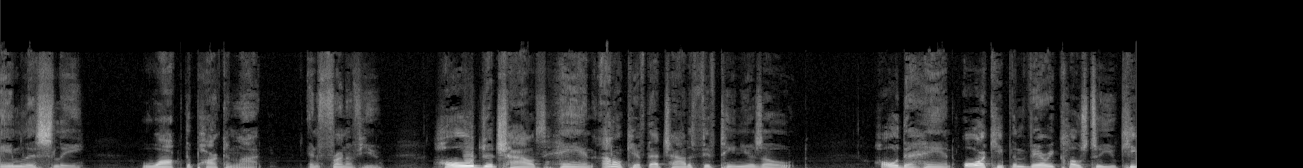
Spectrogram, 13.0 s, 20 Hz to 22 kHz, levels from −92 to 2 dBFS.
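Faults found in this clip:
Cut-off end at 11.36 s: speech stops mid-sound and drops straight to digital silence, with no decay, through the end. Probable component is the recording or playback buffer chain: the final buffers were never written or played out, truncating the last 1.7 s.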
